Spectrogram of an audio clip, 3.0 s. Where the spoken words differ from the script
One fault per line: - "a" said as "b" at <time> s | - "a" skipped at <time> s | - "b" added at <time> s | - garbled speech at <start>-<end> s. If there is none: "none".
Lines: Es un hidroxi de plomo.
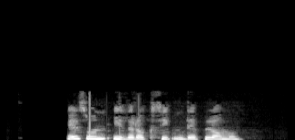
none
